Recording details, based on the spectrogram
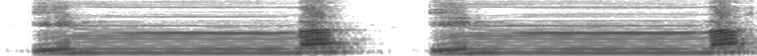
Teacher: इस तरह एक अलिफ के बराबर इसको गुन्ना करना है, नून की आवाज़ को नाक में ले जाकर पढ़ना है।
